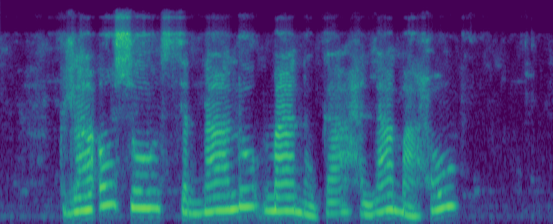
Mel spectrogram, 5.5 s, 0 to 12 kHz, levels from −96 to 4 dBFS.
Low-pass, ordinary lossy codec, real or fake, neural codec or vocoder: 7.2 kHz; Opus, 16 kbps; real; none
